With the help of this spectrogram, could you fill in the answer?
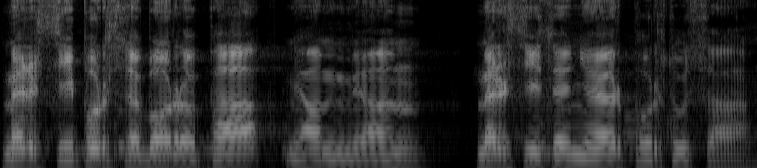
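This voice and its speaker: A man's voice: mid-range voice, slow pace, clean tone, big-room sound, close to an everyday voice. A man voicing a sullen, menacing evil sorcerer in a cartoon, with a dry, theatrical manner. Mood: grudging, dry. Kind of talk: French cartoon dub acting.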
